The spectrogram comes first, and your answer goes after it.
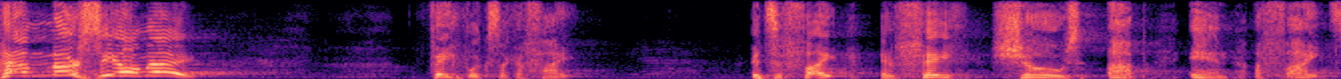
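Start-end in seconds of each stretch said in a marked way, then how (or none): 0.0-1.2 loud male shout, higher and louder. Retelling a blind man calling out to Jesus: imitating a man shouting loudly. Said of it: "shouting at the top of his lungs".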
